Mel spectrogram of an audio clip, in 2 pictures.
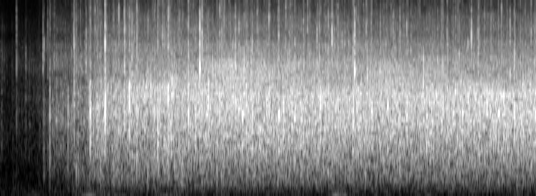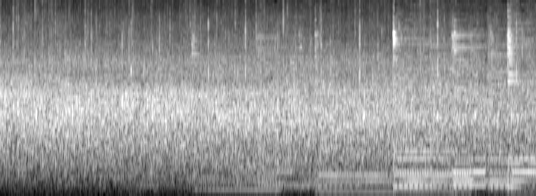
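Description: Audience applause starting about half a second in and holding steady. Music comes in under it a little past halfway.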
